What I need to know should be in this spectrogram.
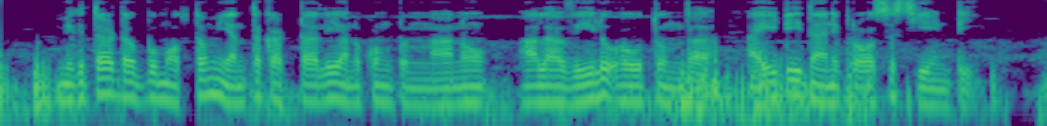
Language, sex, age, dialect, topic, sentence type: Telugu, male, 18-24, Utterandhra, banking, question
